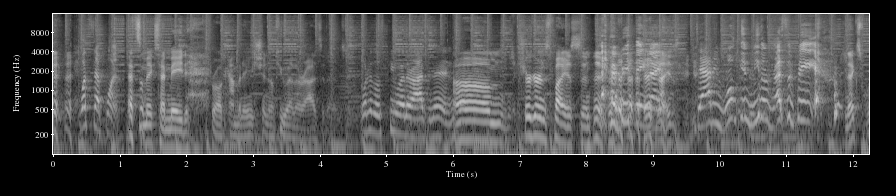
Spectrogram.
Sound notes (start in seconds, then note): 6.1 whispers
